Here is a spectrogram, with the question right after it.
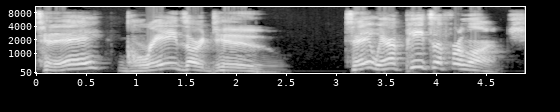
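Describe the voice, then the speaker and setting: A put-on character voice at middle pitch swings very widely in pitch. It moves at a fairly slow pace over a quiet background. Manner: expressive, fluctuating tone.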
